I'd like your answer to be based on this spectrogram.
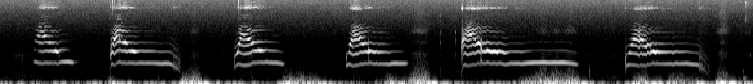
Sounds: Meow, Animal, Cat, Domestic animals

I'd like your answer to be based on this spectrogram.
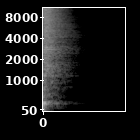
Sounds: Hi-hat, Music, Musical instrument, Cymbal, Percussion

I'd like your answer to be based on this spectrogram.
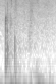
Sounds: footsteps

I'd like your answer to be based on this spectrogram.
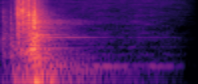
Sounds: home sounds, Microwave oven

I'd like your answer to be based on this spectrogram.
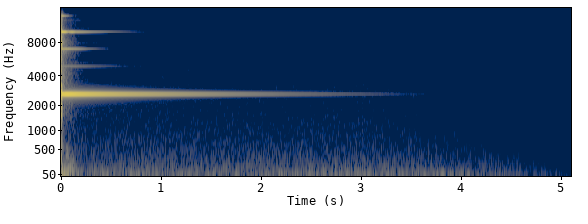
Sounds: xylophone, Mallet percussion, Music, Musical instrument, Percussion

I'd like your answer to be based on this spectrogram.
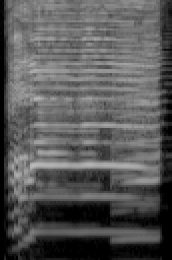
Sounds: Harmonica, Musical instrument, Music

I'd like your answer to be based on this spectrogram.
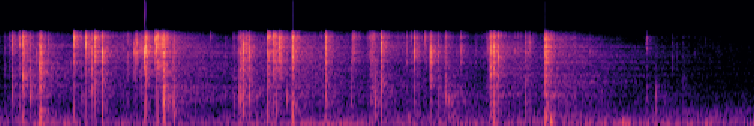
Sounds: Wood

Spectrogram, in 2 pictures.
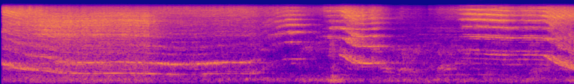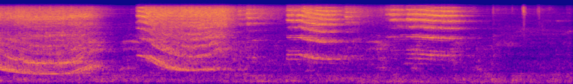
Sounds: Power tool, Tools, Drill

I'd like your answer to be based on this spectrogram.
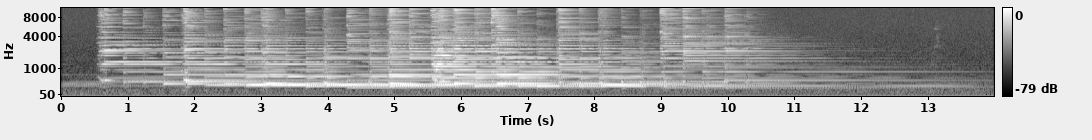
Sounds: Musical instrument, Music, Harp

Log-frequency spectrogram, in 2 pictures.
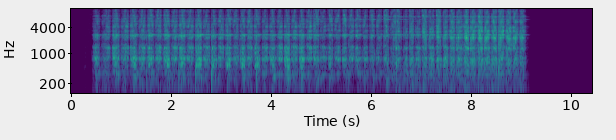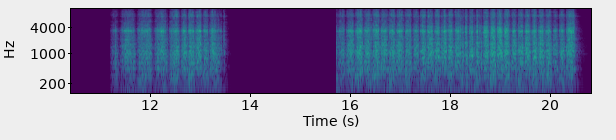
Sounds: Tools

